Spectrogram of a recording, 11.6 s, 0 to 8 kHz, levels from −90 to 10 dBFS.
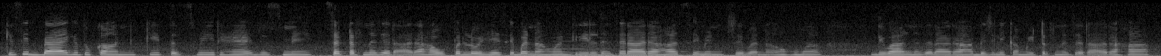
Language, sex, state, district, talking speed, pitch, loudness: Hindi, female, Chhattisgarh, Bilaspur, 175 wpm, 235 Hz, -38 LUFS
